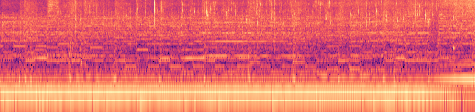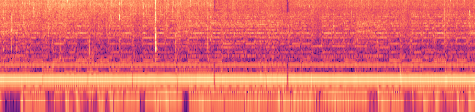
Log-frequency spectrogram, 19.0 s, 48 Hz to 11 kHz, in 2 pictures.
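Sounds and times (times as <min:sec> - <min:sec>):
low background music: 0:00.0 - 0:19.0
onion sizzling in hot oil: 0:00.4 - 0:19.0.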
